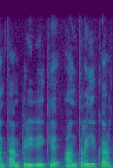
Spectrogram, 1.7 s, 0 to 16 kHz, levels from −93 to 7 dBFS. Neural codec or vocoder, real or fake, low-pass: none; real; 14.4 kHz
